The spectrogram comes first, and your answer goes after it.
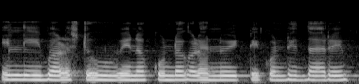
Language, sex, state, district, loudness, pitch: Kannada, female, Karnataka, Bidar, -13 LUFS, 205 Hz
